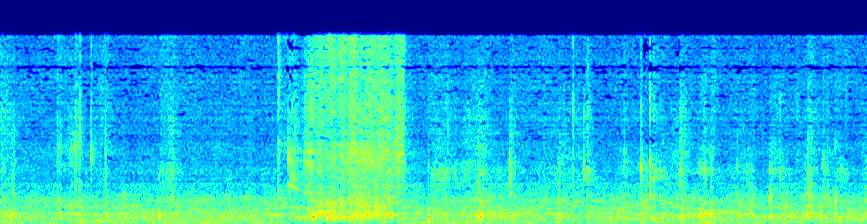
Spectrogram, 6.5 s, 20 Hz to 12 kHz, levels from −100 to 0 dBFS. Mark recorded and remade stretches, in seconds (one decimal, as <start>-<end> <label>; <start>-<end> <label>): 0.0-6.5 remade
